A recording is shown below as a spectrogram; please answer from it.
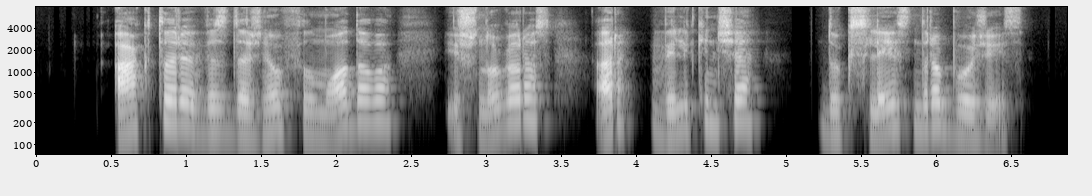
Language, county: Lithuanian, Vilnius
